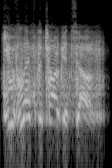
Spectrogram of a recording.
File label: player in zone leave, english; War Thunder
